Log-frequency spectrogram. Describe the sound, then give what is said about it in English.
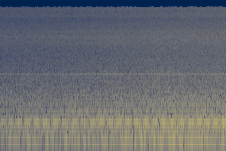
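An amphibious plane coasts toward the shore, giving off a steady, low engine drone with a faint tonal hum that holds an even level throughout. “The amphibious plane coasts toward the shore by Michelle's camp.”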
